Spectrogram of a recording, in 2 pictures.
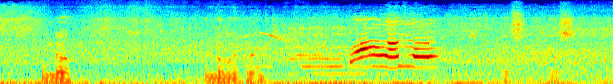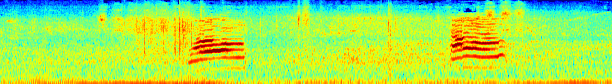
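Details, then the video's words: Stray cat in Morocco, met early in the morning, meowing to ask for food: short rising meows with bright harmonics, spaced irregularly every couple of seconds, while a person talks gently to it over low traffic-like rumble. "I met a cute stray cat early in the morning who wants food."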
